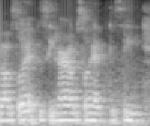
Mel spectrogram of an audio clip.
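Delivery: normal talking voice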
